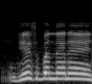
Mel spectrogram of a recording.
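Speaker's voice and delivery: ordinary delivery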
